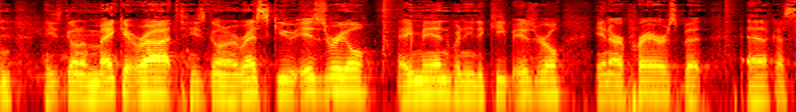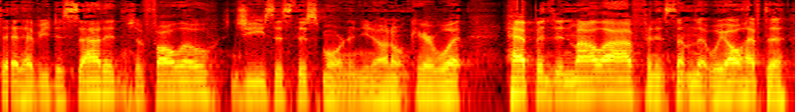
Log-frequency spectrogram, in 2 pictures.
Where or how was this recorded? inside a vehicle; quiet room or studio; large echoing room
large echoing room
